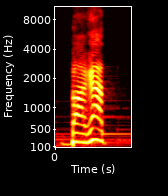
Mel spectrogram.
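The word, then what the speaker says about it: בגד: En el hebreo la palabra desleal se escribe bagat.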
